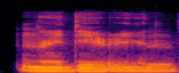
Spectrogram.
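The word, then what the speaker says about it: cnidarians: cadarian 500 it remember remember that c is silent Nigerians there you go for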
